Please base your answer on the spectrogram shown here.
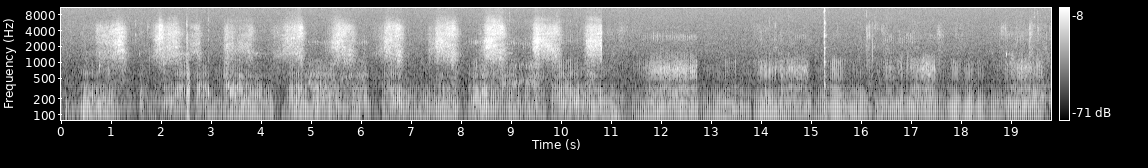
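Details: Blue British Shorthair cat, a grown male kept in England, purring while being brushed; a low continuous purr runs under soft, rhythmic brushing strokes that come roughly once a second.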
